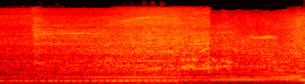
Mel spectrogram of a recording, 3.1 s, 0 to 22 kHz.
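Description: Engines of two cars racing downhill in the Initial D anime, an AE86 among them, approach with a loud sustained drone that rises slightly toward the end, with faint voices underneath.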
